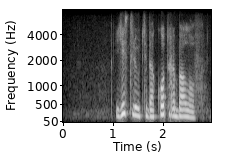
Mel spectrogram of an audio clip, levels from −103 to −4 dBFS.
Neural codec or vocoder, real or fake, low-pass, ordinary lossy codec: codec, 24 kHz, 0.9 kbps, WavTokenizer, medium speech release version 2; fake; 7.2 kHz; Opus, 24 kbps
